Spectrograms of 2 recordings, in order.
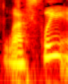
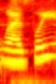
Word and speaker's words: Leslie: My name is pronounced Leslie, and you've said it right all day long, not Leslie.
